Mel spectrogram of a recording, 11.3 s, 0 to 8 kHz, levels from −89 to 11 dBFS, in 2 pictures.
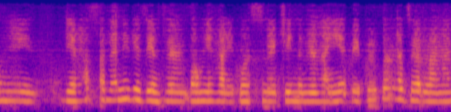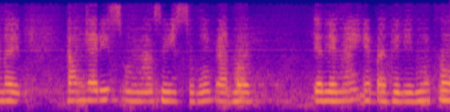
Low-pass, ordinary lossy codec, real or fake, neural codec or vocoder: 7.2 kHz; none; fake; codec, 44.1 kHz, 0.9 kbps, DAC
